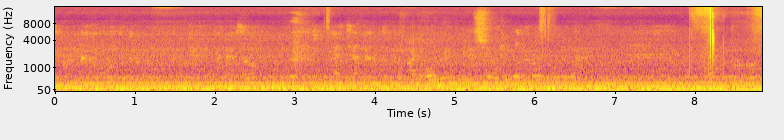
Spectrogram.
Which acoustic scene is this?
bus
